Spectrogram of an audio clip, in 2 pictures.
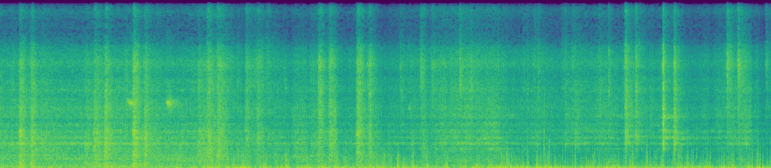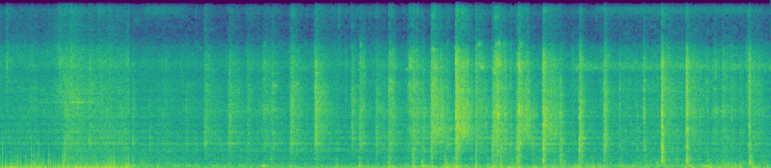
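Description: Deccan Queen express train running from Pune to Mumbai, a steady loud rumble of wheels and carriages with rhythmic clickety-clack throughout, easing slightly quieter partway through.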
